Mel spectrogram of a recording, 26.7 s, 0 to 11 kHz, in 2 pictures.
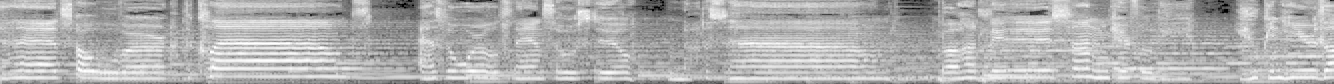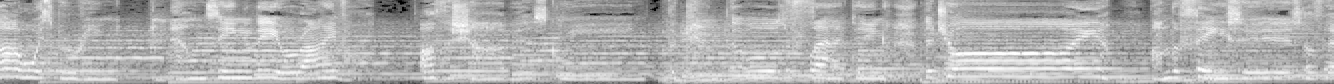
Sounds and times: Music: 0.0s - 26.6s.

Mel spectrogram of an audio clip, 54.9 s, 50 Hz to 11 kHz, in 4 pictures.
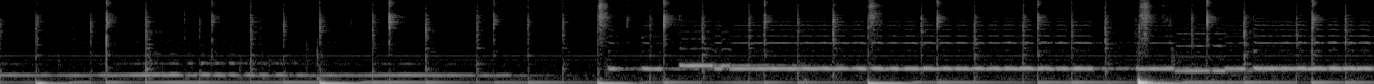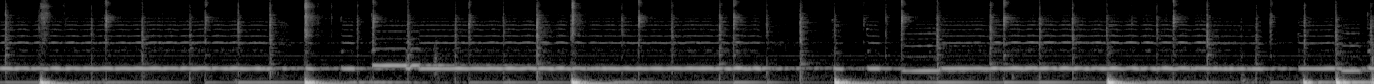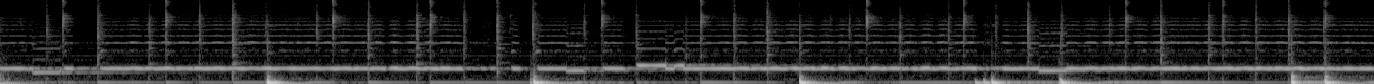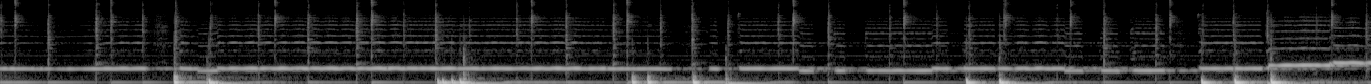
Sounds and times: Flute: 0.0s - 54.9s.

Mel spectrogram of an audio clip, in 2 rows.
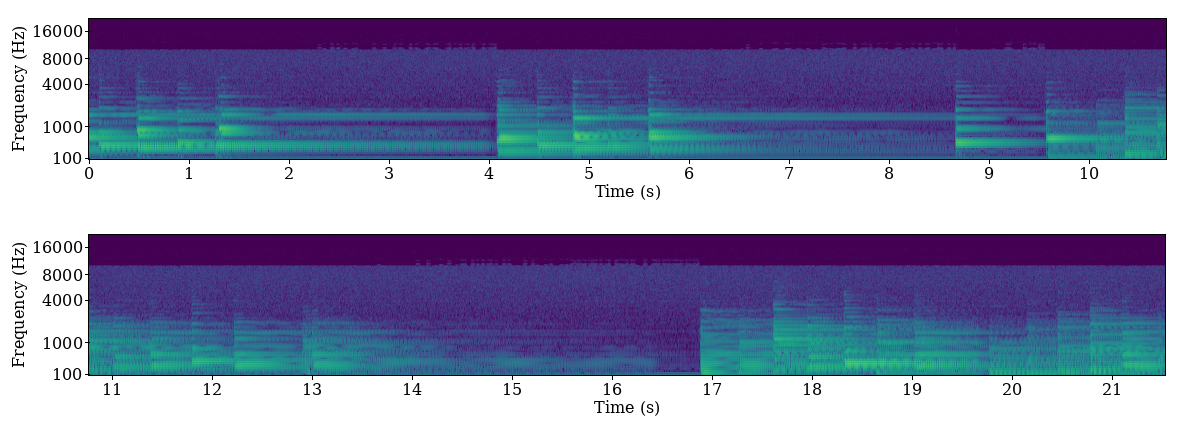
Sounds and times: Music: 0.0s - 21.5s.

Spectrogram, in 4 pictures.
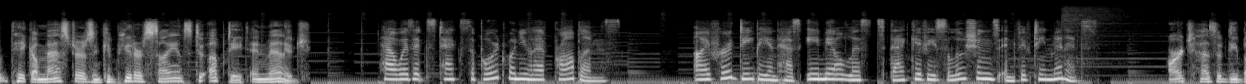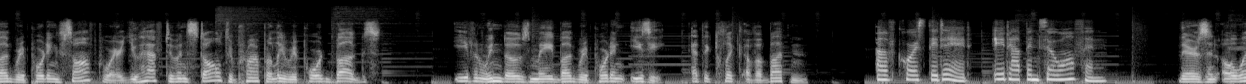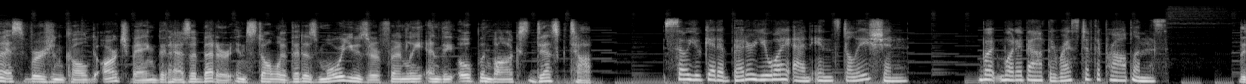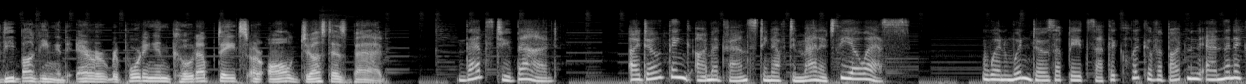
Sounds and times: Speech: 0.0s - 3.1s, 3.8s - 6.2s, 7.0s - 11.0s, 11.7s - 16.3s, 17.0s - 20.6s, 21.2s - 23.6s, 24.3s - 30.9s, 31.6s - 34.0s, 34.7s - 36.6s, 37.3s - 41.3s, 42.0s - 43.0s, 43.7s - 46.5s, 47.2s - 49.8s
Music: 0.0s - 49.8s.

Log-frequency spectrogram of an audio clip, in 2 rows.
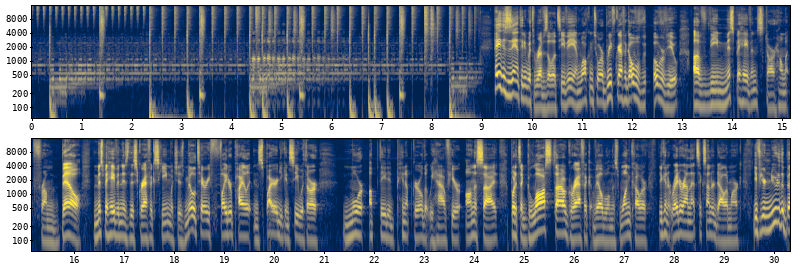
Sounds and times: Music: 0.0s - 9.0s
Speech: 9.3s - 30.3s.

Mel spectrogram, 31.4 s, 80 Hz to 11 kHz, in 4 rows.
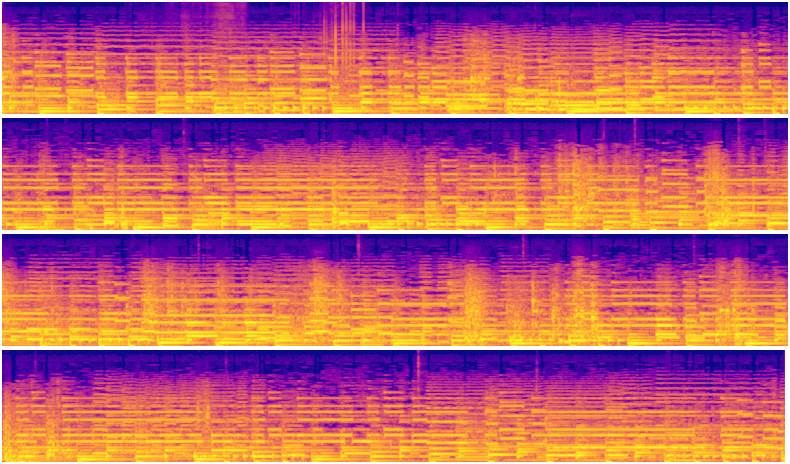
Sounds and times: Music: 0.0s - 31.4s.

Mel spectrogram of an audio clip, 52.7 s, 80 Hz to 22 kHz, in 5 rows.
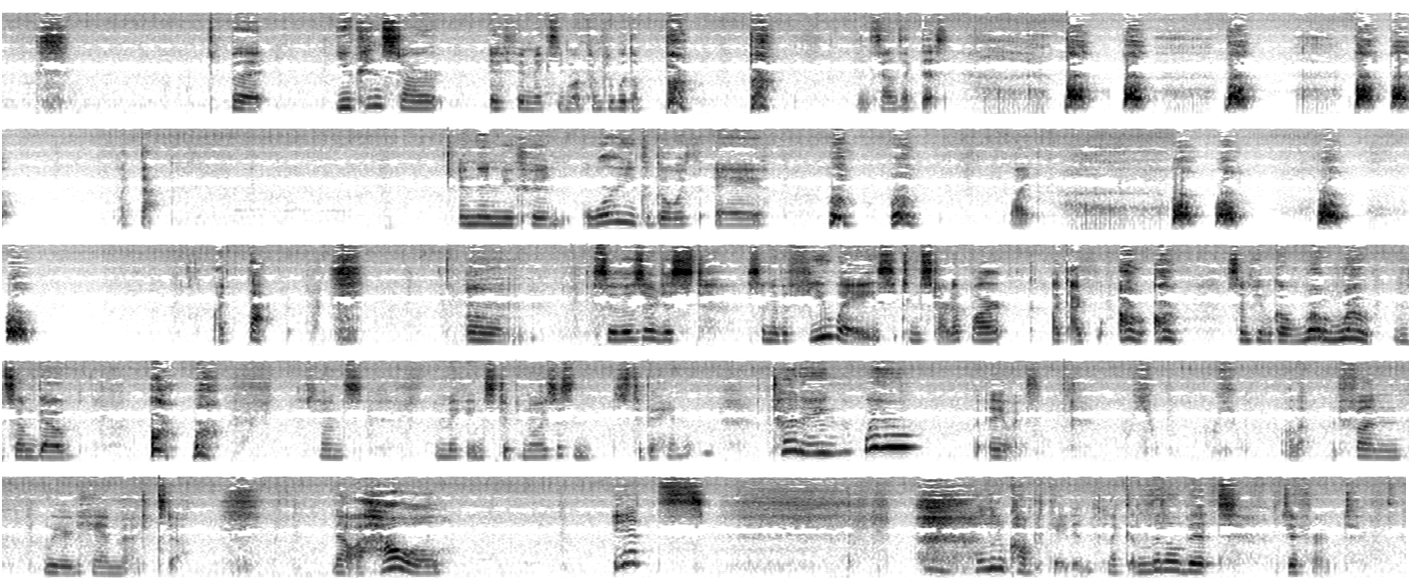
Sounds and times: Speech: 1.6s - 5.8s, 6.4s - 7.2s, 11.4s - 11.8s, 13.9s - 16.4s, 18.1s - 18.4s, 22.7s - 23.3s, 24.6s - 32.2s, 32.8s - 39.5s, 41.2s - 43.6s, 44.7s - 45.6s, 46.8s - 47.5s, 49.4s - 52.5s
Bark: 8.0s - 9.5s, 10.1s - 10.7s, 16.8s - 17.5s, 19.3s - 21.4s.

